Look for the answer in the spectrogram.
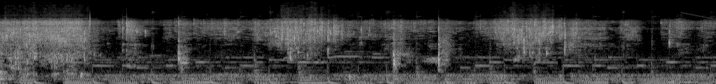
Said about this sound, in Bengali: তখন আমি চালটা এখানে ধুয়ে নেবো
